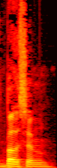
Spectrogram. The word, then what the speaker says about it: boatswain: Like boatswain is bosun.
